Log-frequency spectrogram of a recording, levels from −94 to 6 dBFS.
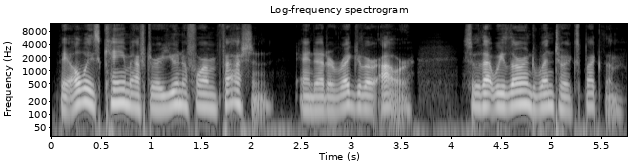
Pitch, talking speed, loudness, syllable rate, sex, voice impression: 145 Hz, 210 wpm, -21 LUFS, 6.0 syllables/s, male, masculine, adult-like, slightly refreshing, sincere, slightly calm, slightly elegant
